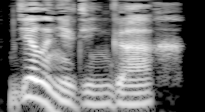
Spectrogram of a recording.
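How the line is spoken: Sad young woman. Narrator (Russian): грустно сказала девушка

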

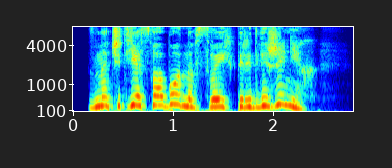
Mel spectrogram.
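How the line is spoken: Breathless question. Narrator (Russian): выдохнула

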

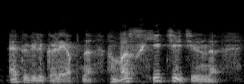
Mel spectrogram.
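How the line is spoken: Loud laughter. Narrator (Russian): Ленин захохотал

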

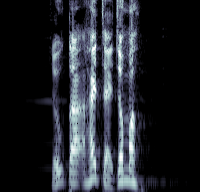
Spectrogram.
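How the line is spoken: Sudden loud shout. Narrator (Vietnamese): Thủy Minh Hoàn bỗng hét to

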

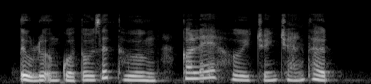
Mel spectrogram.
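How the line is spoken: Shy, smiling. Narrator (Vietnamese): Phương Thần chỉ cúi xuống mỉm cười, dáng vẻ thẹn thùng

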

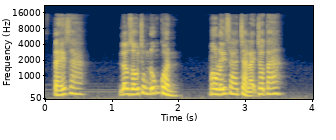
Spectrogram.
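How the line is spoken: Angry shouting. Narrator (Vietnamese): Trác Thanh Chân tưởng thật quát tháo Nhạc Tự Trương

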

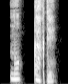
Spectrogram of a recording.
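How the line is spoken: Quiet question. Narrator (Russian): тихо спросила

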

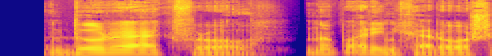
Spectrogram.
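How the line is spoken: Sighing. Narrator (Russian): вздохнул

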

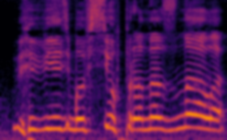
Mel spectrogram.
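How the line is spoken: Shouted. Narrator (Russian): закричала Ксюша

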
